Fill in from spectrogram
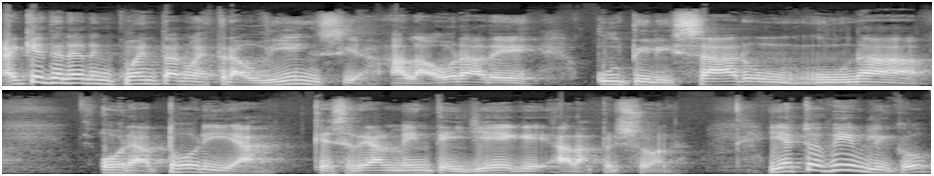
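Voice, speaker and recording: The speaker uses a Cuban accent and lively intonation at a fairly slow pace. Loudness stays very even throughout. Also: man, medium pitch for a man. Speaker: pastor. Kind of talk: teaching talk. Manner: hesitant fillers.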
